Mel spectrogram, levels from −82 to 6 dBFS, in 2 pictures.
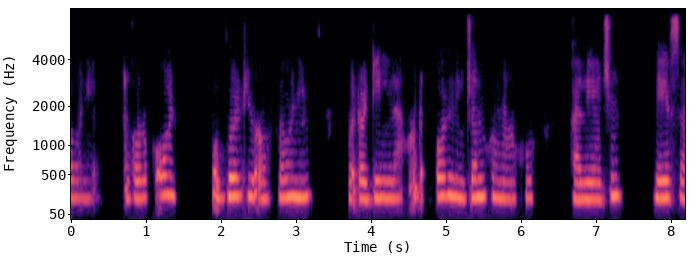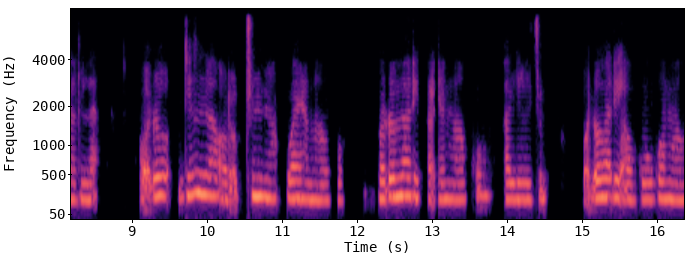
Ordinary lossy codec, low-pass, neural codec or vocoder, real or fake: MP3, 64 kbps; 7.2 kHz; codec, 16 kHz, 1 kbps, FreqCodec, smaller model; fake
